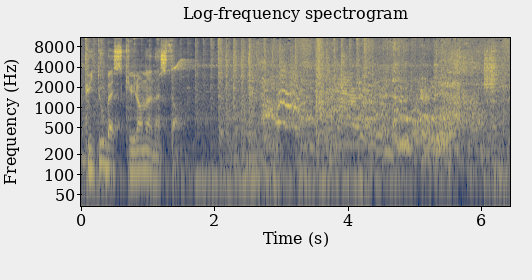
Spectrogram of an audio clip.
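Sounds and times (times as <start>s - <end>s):
speech: 0.1s - 1.6s
tiger roaring and snarling as it attacks: 2.7s - 6.3s.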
